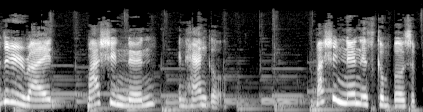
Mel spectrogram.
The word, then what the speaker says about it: 맛있는: delicious again means delicious how do you write mashinun in Hangul is composed of three syllables for the first syllable mat we need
